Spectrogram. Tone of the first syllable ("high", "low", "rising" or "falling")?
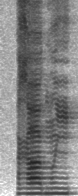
high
